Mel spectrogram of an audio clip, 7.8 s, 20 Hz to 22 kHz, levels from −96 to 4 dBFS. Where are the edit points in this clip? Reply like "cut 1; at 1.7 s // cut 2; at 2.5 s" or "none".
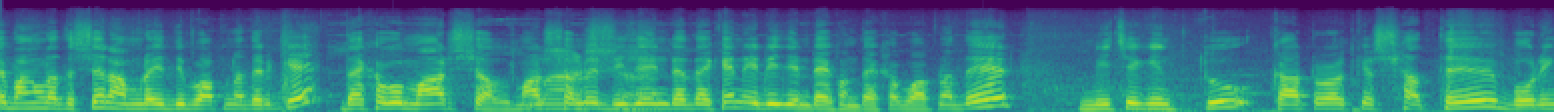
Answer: cut 1; at 1.6 s // cut 2; at 5.2 s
